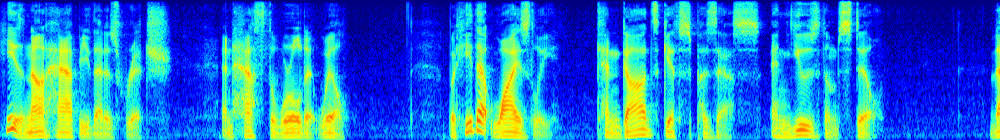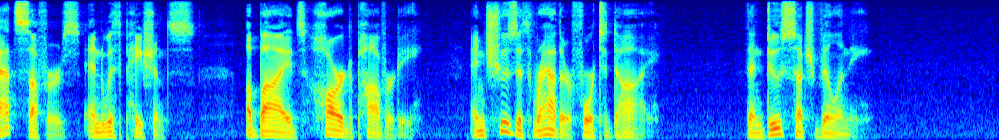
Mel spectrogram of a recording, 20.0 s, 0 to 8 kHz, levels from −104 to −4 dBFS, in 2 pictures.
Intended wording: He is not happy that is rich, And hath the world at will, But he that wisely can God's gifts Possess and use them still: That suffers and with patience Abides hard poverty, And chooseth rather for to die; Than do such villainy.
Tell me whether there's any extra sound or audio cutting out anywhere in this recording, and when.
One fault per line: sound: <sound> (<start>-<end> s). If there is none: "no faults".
no faults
